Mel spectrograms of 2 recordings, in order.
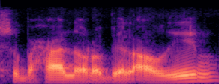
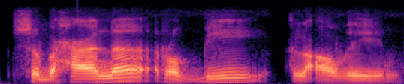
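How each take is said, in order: First: The words are linked together without a break. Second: The words are pronounced separately, each one distinct. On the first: "kalau disambung baca" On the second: "Kalau dipisahkan"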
